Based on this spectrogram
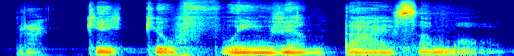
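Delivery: put-on whisper. Retelling what a sister said in the shower after birth: imitating someone whispering. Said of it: "por que que você tá me falando baixinho?".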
